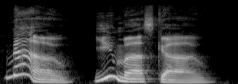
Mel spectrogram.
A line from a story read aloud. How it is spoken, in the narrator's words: drawled Helga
